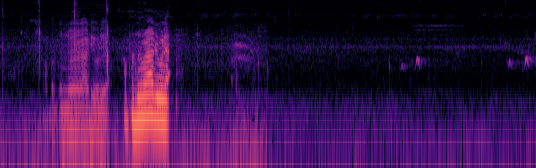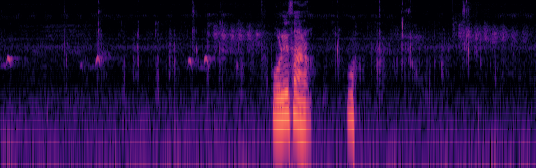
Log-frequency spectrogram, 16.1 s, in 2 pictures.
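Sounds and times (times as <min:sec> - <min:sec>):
faint bird chirps: 0:03.0 - 0:04.7, 0:05.8 - 0:12.2, 0:13.9 - 0:16.0.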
